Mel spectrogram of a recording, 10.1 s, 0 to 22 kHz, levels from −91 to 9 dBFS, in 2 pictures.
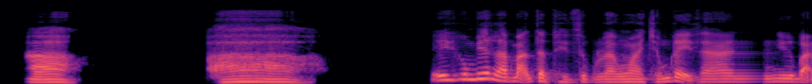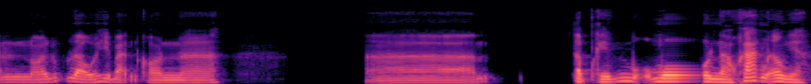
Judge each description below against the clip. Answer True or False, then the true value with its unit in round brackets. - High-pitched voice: False (130 Hz)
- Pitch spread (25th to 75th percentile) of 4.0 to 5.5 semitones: False (3.3 semitones)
